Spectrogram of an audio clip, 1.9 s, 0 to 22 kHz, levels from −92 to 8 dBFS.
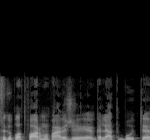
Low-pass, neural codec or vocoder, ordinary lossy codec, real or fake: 9.9 kHz; codec, 24 kHz, 3.1 kbps, DualCodec; AAC, 32 kbps; fake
